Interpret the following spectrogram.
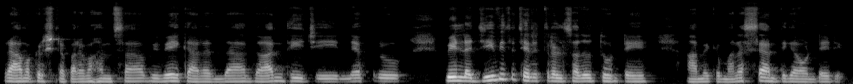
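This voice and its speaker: Male audiobook narrator, measured and expressive, mellow tone, slightly high voice.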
